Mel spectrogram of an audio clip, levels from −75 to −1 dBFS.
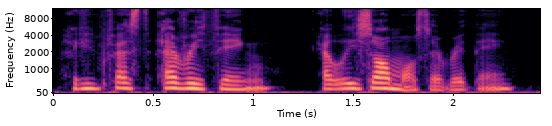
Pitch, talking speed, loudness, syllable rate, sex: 185 Hz, 150 wpm, -19 LUFS, 8.5 syllables/s, female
